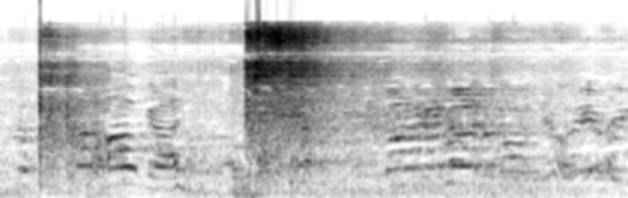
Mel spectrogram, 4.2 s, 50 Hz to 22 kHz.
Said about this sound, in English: Yeah, the gunfire started after 6:30 last night at the Gramercy Apartments on West North Street. Police say the gunman lived there.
